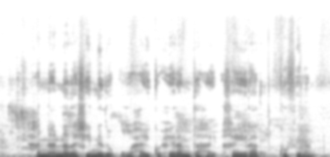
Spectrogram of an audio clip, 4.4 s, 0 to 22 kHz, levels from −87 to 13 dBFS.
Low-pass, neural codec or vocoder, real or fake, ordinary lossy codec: 19.8 kHz; none; real; none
